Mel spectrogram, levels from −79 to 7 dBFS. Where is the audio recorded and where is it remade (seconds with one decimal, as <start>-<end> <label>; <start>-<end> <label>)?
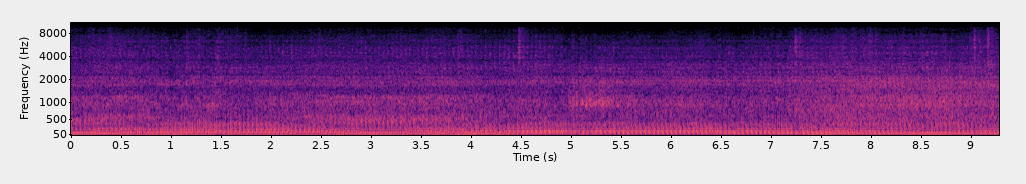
0.0-0.6 recorded; 0.6-1.6 remade; 1.6-4.8 recorded; 4.8-5.3 remade; 5.3-6.4 recorded; 6.4-7.3 remade; 7.3-9.3 recorded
